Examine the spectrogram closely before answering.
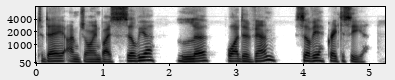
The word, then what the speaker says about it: LePoidevin: Today, I'm joined by Sylvia Leadven.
